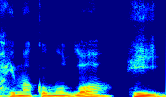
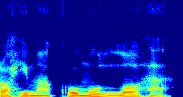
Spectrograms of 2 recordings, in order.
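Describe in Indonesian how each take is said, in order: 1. Kata ini berakhir dengan vokal i. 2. Kata ini berakhir dengan vokal a. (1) "Tidak boleh" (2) "Tidak boleh"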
